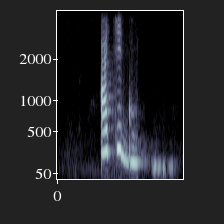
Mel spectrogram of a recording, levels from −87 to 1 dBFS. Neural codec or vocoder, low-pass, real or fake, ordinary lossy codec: codec, 16 kHz, 0.8 kbps, ZipCodec; 3.6 kHz; fake; Opus, 16 kbps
